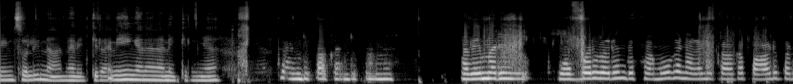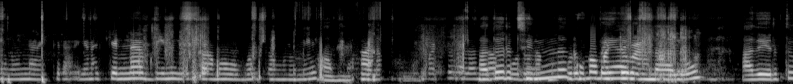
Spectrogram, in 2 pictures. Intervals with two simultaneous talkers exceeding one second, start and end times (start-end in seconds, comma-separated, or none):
12.8-14.8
